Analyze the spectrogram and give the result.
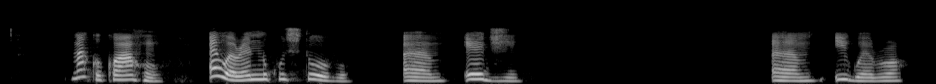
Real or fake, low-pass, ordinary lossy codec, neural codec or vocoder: real; 5.4 kHz; none; none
